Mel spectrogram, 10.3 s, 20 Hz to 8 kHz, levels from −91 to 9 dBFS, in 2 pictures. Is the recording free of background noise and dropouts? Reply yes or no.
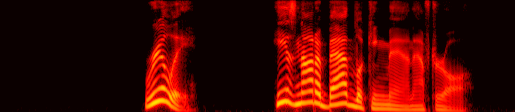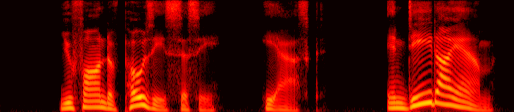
yes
